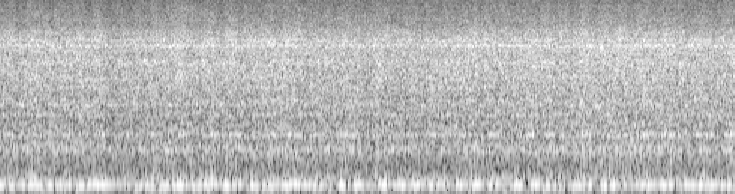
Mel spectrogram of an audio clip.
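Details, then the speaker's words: Engine rough idle after a rotor change: low, uneven idle with irregular lope and slight stumble; not a MAF car, relies on vacuum, seems to run super rich yet sounds like a misfire; open vacuum lines later found, cause unconfirmed. "it relies on vacuum for its table and it's just running super rich but then why would it seem like it's a misfire"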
